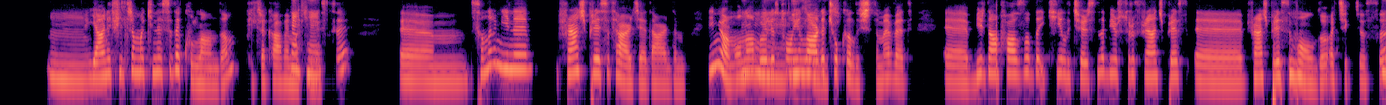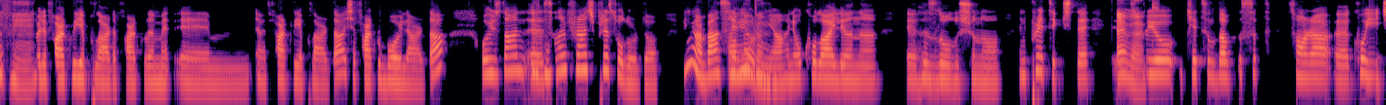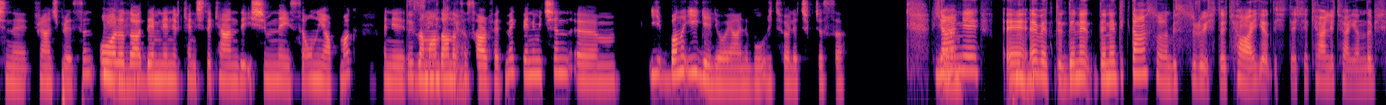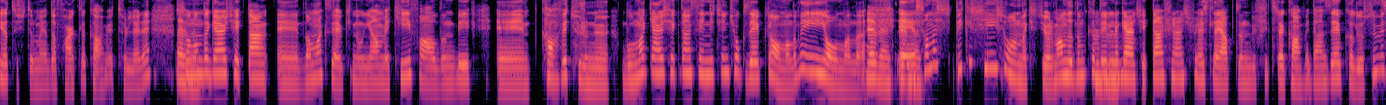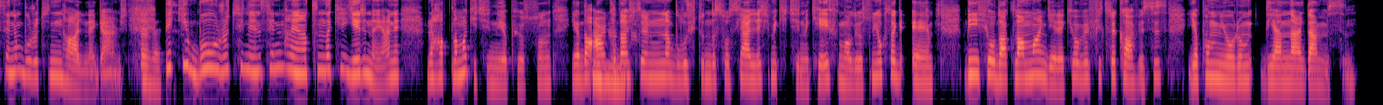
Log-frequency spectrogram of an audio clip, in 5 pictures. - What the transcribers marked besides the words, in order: tapping; in English: "french press'i"; other background noise; in English: "french press"; in English: "french press'im"; in English: "french press"; in English: "kettle'da"; in English: "french press'in"; other noise; in English: "french press'le"
- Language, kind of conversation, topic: Turkish, podcast, Kahve veya çay ritüelin nasıl, bize anlatır mısın?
